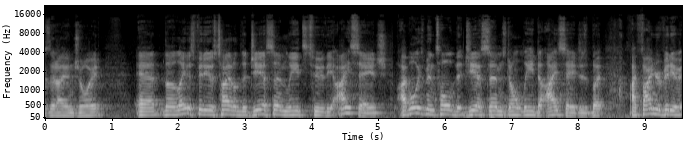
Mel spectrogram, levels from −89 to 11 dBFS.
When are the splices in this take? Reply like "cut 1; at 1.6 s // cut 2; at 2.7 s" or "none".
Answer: none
